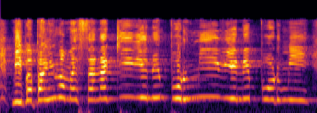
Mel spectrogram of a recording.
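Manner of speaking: high, loud cries, near tears; a terrified sister yelling that the parents have come; frightened shout. Retold or imitated. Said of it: "porque empezó a gritar". (grito asustado, agudo y fuerte, casi llorando)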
